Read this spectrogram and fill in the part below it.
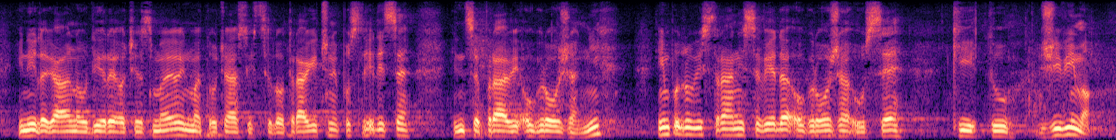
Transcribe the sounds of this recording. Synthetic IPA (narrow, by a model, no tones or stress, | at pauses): inilɛɡaːlnɔud̪iːɾajɔt͡ʃɛzmɛjɔinmat̪owt͡ʃaːsixsɛloːt̪ɾʔaːɡit͡ʃnɛpɔslḛːd̪it̪sɛ | insɛpɾaːʋiʔɔɡɾoːʒanix | inpɔd̪ɾuːɡist̪ɾaːnisɛʋeːd̪aʔɔɡɾoːʒaʔṵsɛ | kit̪uʒiʋiːmɔ̰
